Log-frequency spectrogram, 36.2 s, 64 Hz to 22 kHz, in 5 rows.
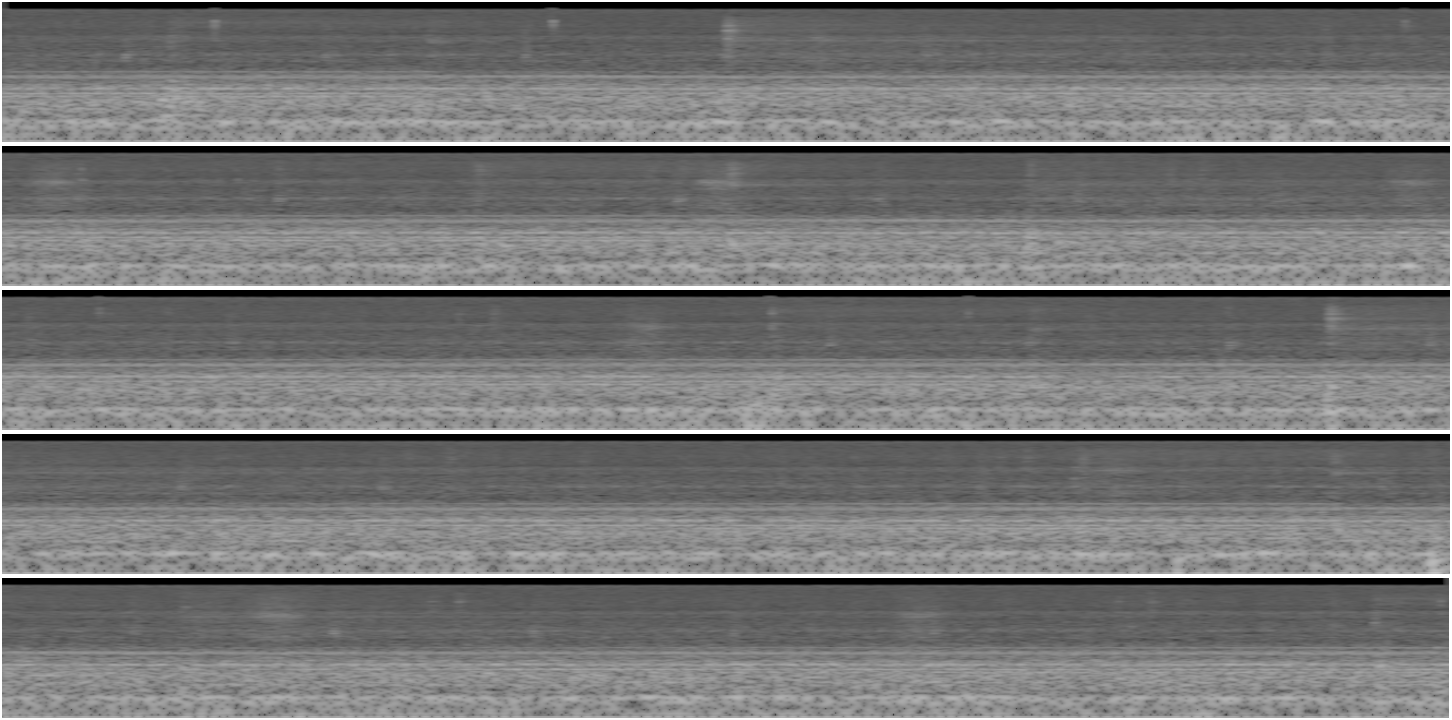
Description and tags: Home Oxygen Concentrator
A few cycles of my dad's home oxygen machine with a ticking battery operated clock in the background recorded in the early morning in the living room with Lifecam HD3000 Webcam at the end of about 16 feet of USB cable dragged out of my bedroom. He's about 6 feet away, I was with my back to the room with my camera pointed at my chest so he wouldn't think I was filming. A full cycle seems to last from between 7 to 10 seconds.
From Wikipedia
Oxygen concentrators typically use pressure swing adsorption technology and are used very widely for oxygen provision in healthcare applications, especially where liquid or pressurised oxygen is too dangerous or inconvenient, such as in homes or in portable clinics.
Oxygen concentrators are also used to provide an economical source of oxygen in industrial processes, where they are also known as oxygen gas generators or oxygen generation plants.
clank, humming, home-health, pressurized, Hum, machinery, hiss, MOTOR, compressor, home-healthcare, Sounds, air, oxygen-machine, clock, ticking, medical, tick, electric, breathing, machine, cycles, oxygen-concentrator, mechanical, air-compressor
